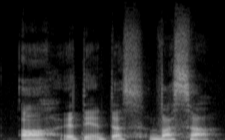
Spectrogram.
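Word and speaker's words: Wasser: the water does Vasa can you hear the ass at the end Vasa some people might over pronounce it and say thus vosam but no one really does there to be quite honest if you do that you sound a bit odd at least in Germany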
